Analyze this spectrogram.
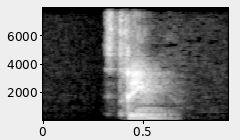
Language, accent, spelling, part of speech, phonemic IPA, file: French, France, string, noun, /stʁiŋ/, LL-Q150 (fra)-string.wav
- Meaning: G-string, thong, tanga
